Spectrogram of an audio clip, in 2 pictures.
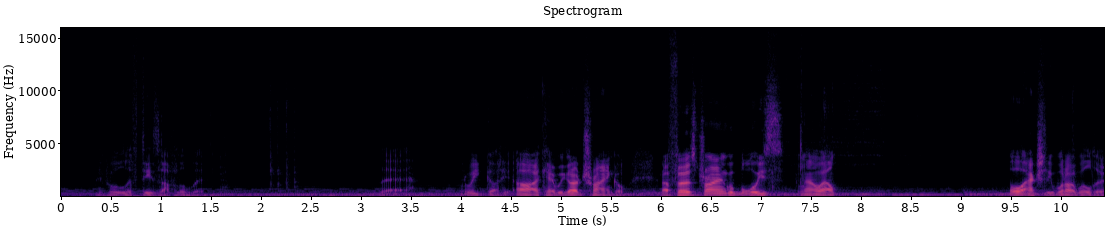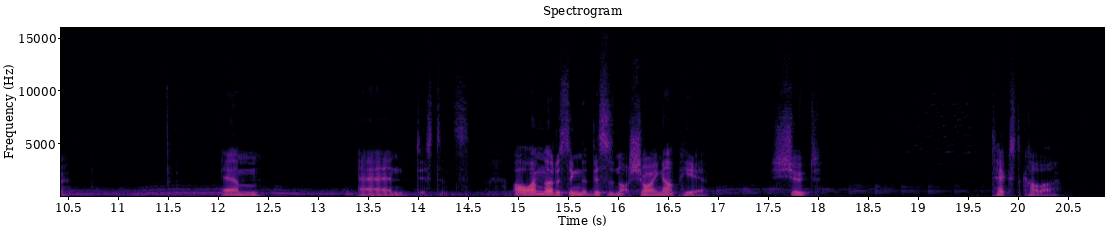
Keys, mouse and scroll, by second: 3.3 middle click, 7.9 middle click, 20.3 click.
